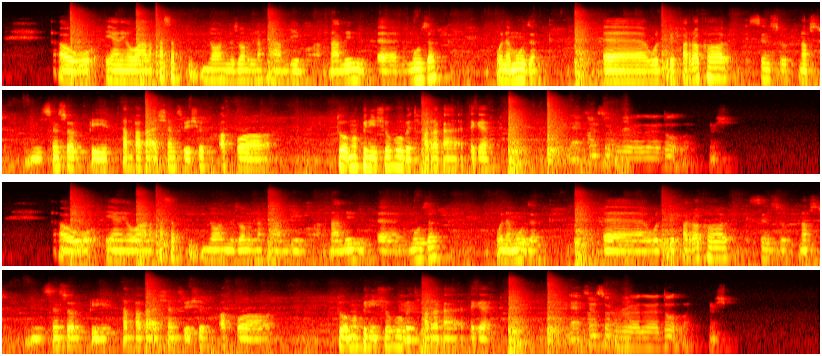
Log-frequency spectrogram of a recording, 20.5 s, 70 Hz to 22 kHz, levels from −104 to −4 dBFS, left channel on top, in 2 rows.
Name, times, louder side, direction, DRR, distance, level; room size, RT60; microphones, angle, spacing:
voice 1, 0.7-5.5 6.2-6.7 7.5-13.6 14.4-16.4, left 4 dB, 65° left, 0.4 m, -28 dB
Crowd / Fireworks, 0.8-18.1, left 2 dB, 40° left, 0.8 m, -41 dB
voice 2, 15.2-15.8 17.3-19.3, right 1 dB, 40° right, 0.6 m, -39 dB
7.3 x 6.2 x 2.2 m
head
